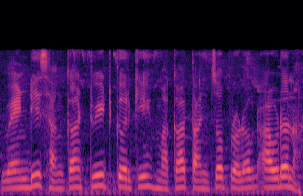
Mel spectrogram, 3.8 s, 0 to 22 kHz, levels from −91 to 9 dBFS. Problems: background sounds at intervals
